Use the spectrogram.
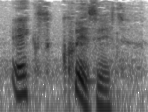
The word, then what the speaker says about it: exquisite: have thought of exquisite exquisite she repeated the word with a sarcastic inflection putting the accent as everyone put it on the second syllable i don't think that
